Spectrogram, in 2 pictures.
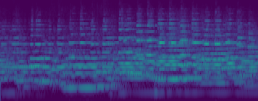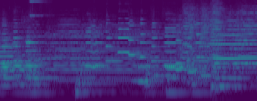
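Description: A youth concert band of clarinets and other wind instruments playing together in sustained chords, with a brief softer passage a little past the middle.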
